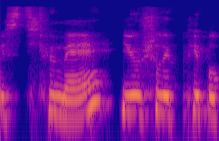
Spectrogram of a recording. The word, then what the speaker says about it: Tumee: it so for your listeners my name is timay usually people pronounce it to me but it's to me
